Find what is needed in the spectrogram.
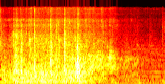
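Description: Overhead sectional garage door rolling open: a rattling rush that lasts about a second and a half, then fades out.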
